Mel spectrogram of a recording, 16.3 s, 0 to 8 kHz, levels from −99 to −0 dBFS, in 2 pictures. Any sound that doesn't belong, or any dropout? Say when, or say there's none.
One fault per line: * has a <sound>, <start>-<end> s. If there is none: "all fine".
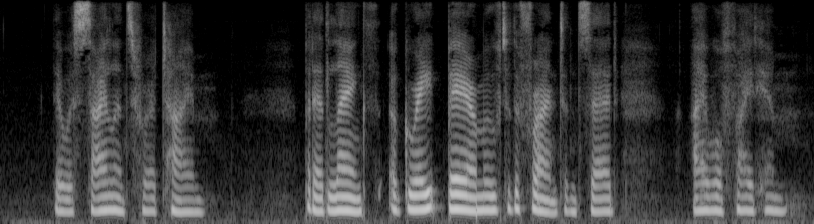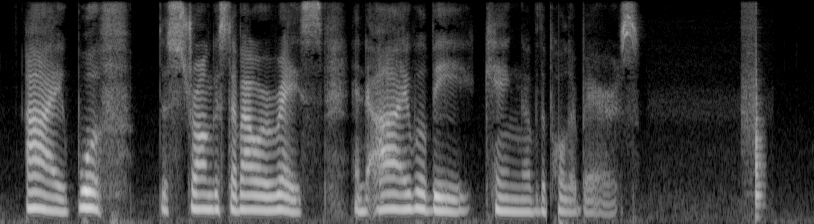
* has a thud, 15.5-15.8 s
